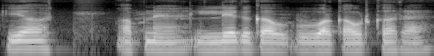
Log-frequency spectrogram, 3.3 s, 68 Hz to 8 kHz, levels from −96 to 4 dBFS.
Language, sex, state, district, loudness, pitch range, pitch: Hindi, male, Chhattisgarh, Kabirdham, -19 LUFS, 115-125 Hz, 115 Hz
